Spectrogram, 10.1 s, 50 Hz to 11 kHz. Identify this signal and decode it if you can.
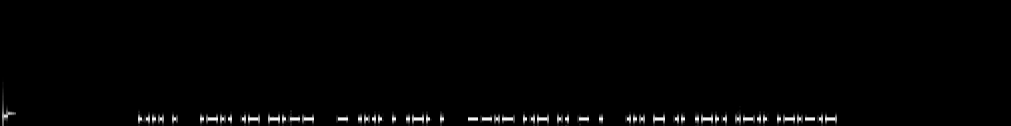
Morse code, heard as a keyed tone, about 36 wpm, 700 Hz. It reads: HE LAY THERE QUITE STILL.
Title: Sentences from Top 1000 Words - Review Part 2 - 35wpm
